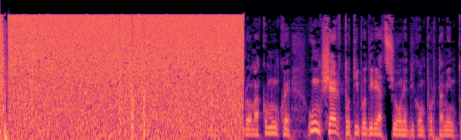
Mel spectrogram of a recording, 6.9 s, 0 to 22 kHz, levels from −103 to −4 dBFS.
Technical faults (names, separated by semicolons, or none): samples built from the wrong bytes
